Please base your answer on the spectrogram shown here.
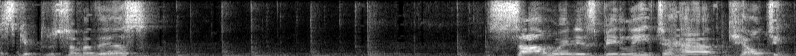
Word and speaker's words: Samhain: events in Irish mythology happen or begin on Samhain. Excuse me, that's how it's pronounced.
